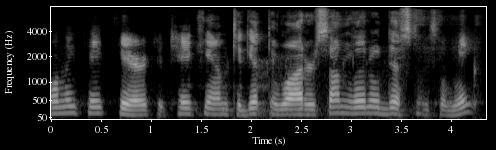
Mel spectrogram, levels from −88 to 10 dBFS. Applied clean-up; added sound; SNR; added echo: neural mask model DeepFilterNet 3.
